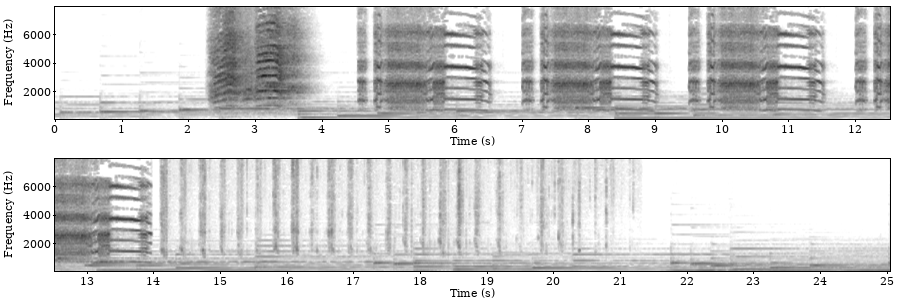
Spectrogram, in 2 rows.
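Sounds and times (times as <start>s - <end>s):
soft music with held notes: 0.0s - 25.0s
rooster crowing: 2.3s - 3.9s, 4.6s - 14.0s.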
